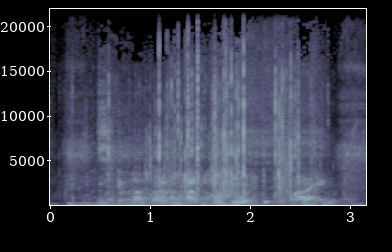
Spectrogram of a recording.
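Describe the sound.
A tangerine being peeled, its rind crinkling and tearing in a continuous run of papery rustles and small snaps, with a voice speaking over it.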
